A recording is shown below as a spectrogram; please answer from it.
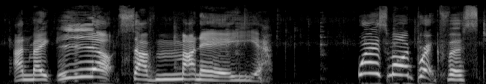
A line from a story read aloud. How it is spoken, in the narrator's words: said loudly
